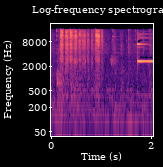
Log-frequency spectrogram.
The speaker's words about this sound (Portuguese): Então só faz aquela assina, assina na tela aqui, ó. Finge, finge que você tá assinando aqui só para mostrar pra torcida do Inter qual que é a sua intenção.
